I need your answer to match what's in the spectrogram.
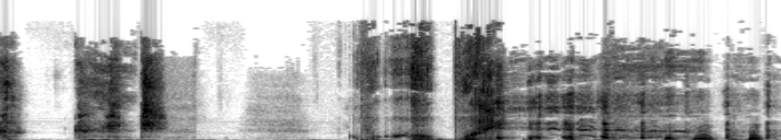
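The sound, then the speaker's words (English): A voice imitates a deck of playing cards being shuffled, using wet, sputtering mouth noises: a few short bursts, a brief pause, then a longer run of rapid, fluttering sounds. “We're going to shuffle our cards and make sure our decks are in order. That's the sound it makes.”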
